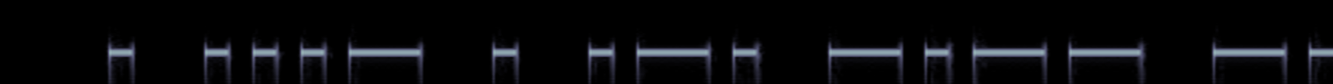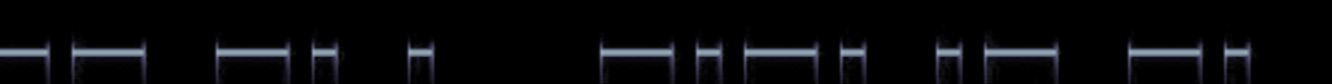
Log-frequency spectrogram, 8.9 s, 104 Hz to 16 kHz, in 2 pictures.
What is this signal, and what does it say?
Morse code, heard as a keyed tone, about 15 wpm, 700 Hz. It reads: EVERYONE CAN
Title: Sentences from Top 1600 Words 15wpm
